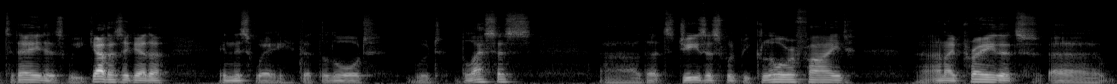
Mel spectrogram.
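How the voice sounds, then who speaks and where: Hoarse pastor with a low, dark voice. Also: male voice. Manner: halting, many fillers, reads scripture slowly. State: hoarse from a cold. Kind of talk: sermon with scripture reading.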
